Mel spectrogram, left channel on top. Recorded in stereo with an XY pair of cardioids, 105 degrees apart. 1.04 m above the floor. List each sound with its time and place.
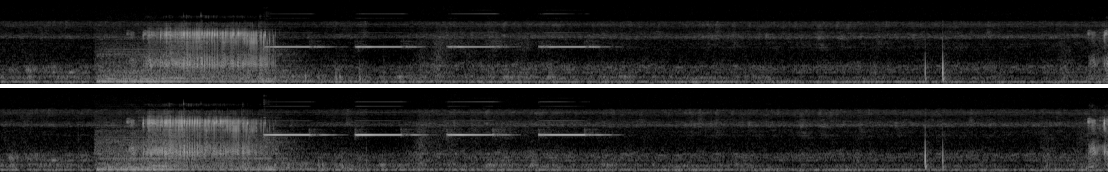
0.9 s a microwave: 55° right, 3 m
